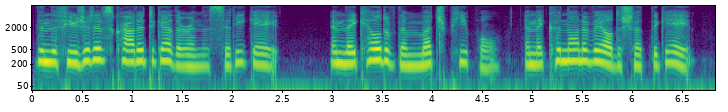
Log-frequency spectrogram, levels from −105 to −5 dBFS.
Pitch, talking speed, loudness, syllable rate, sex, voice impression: 210 Hz, 220 wpm, -19 LUFS, 6.0 syllables/s, female, very feminine, adult-like, thin, relaxed, slightly weak, bright, soft, clear, fluent, cute, intellectual, very refreshing, sincere, calm, mature, friendly, reassuring, unique, very elegant, slightly wild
